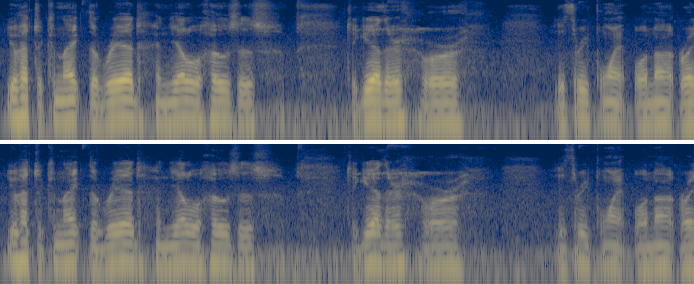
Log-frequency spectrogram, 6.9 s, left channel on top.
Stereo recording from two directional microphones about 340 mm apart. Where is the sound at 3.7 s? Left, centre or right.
Left.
